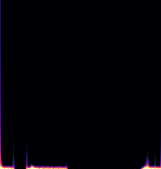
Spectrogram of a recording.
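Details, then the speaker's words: Simulated heartbeat in an arrhythmia explainer: low thuds with a long silent gap between beats, an abnormally slow rate, illustrating bradycardia. "an arhythmia can be an abnormally slow"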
